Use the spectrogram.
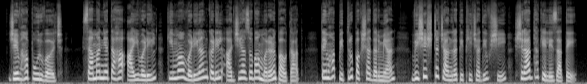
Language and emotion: Marathi, neutral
